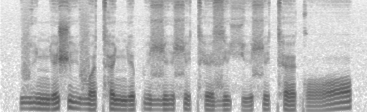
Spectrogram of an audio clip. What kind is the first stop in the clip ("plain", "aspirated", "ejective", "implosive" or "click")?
aspirated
